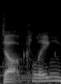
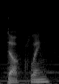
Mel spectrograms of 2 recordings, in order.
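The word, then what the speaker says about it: Duk Ling: The ship is actually called Duckling, but it's spelt like D-U-K space L-I-N-G, which is a very Chinese-looking name until you realize it says Duckling.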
